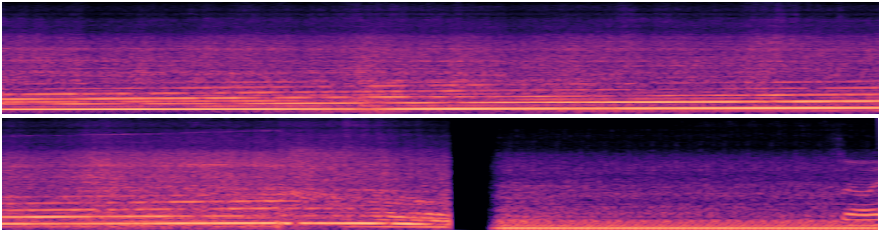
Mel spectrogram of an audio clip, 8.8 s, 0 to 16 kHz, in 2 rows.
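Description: An Acura Integra with stock sleeves, pistons and rods on pump gas and a newly fitted 4-bar MAP sensor revs on a dyno, its engine note climbing steadily and loudly for several seconds before cutting off abruptly, followed by idle rumble.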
